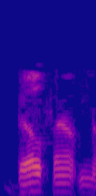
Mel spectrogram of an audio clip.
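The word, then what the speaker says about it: Bellefontaine: And then it's pronounced Brew Fountain, and it's Bell Fountain, Ohio. And that's how they say it.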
